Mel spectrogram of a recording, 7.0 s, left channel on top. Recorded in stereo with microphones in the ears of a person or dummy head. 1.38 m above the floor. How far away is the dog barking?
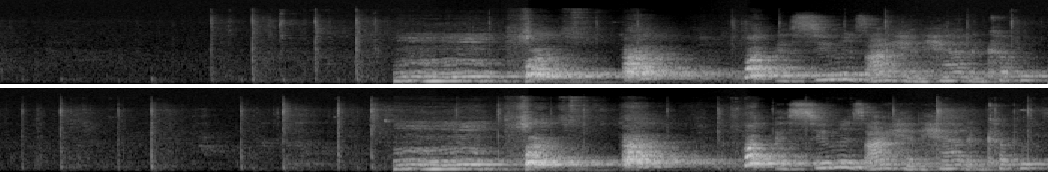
About 2.5 m.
